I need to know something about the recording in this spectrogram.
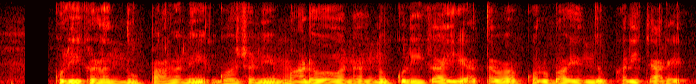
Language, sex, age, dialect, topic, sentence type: Kannada, male, 18-24, Mysore Kannada, agriculture, statement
